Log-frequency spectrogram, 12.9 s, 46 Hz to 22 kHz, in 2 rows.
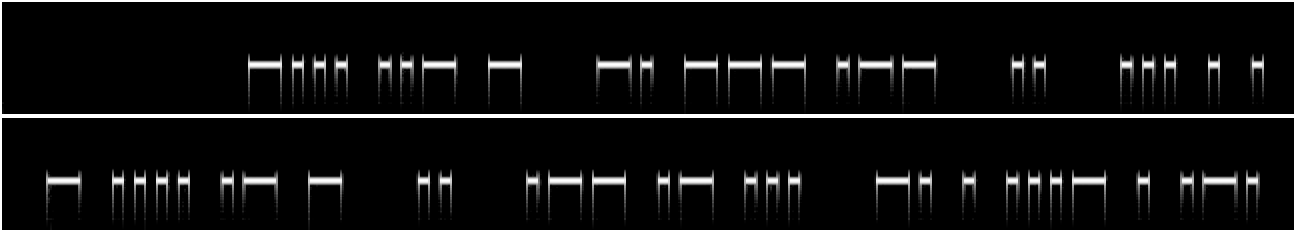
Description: Morse code, heard as a keyed tone, about 22 wpm, 700 Hz. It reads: BUT NOW I SEE THAT I WAS NEVER
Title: Sentences from Top 1000 Words - Review Part 6 - 22wpm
